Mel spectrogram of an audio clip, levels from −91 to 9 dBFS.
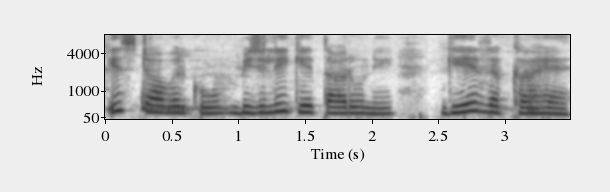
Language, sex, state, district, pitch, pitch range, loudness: Hindi, female, Uttar Pradesh, Shamli, 225 Hz, 210-245 Hz, -13 LUFS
